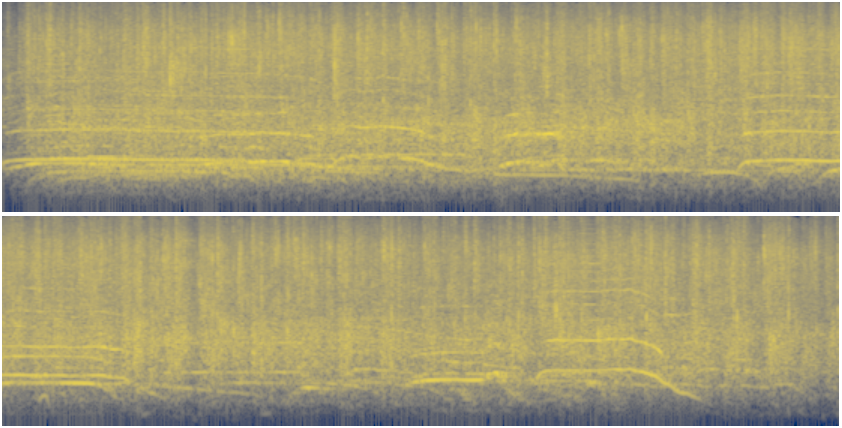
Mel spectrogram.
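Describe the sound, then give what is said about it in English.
A large audience in the Clore Lecture Theatre at Imperial College London claps steadily and loudly for about eleven seconds, with whoops, shouts and piercing whistles rising over the dense applause throughout. “We have a wonderful crowd in place in the Clore Lecture Theatre at Imperial College London.”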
